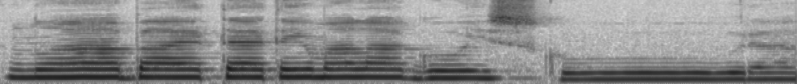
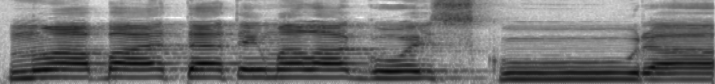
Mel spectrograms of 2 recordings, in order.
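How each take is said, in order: First: The voice is soft with extra audible breath. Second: The voice is metallic but darker. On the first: "acentuar ainda mais esse arzinho desse veludo... mais airado" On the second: "um timbre mais metalizado e mais escuro"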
